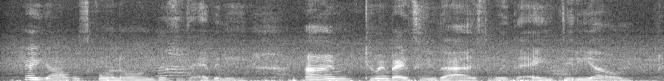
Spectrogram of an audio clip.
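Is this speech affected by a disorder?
Yes: cerebral palsy, spastic.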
